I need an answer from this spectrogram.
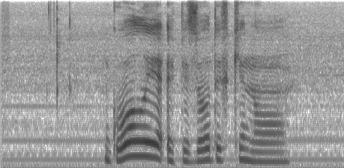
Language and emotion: Russian, sad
